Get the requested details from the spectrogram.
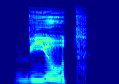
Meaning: third-person plural present indicative imperfective of бить (bitʹ)
- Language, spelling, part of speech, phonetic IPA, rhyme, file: Russian, бьют, verb, [b⁽ʲ⁾jut], -ut, Ru-бьют.ogg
